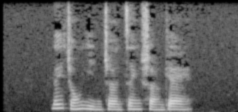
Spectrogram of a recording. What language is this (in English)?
Cantonese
